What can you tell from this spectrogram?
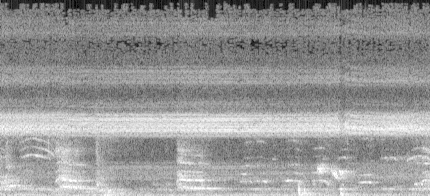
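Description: Chickens clucking and calling in the background, with short bird chirps, over a steady high-pitched hiss.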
